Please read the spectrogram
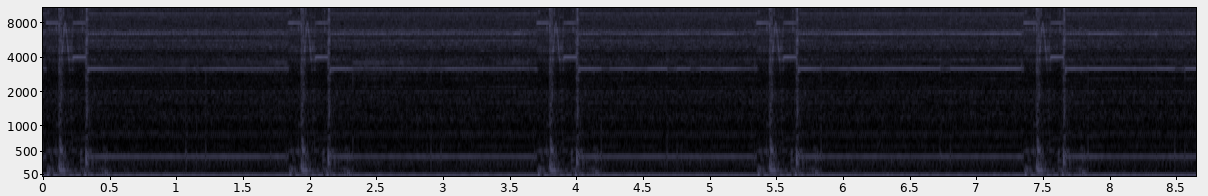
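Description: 3D printer stepper motors whining steadily as the print head moves, the whine breaking off with a short click about every two seconds as the motion stops and changes, then starting again.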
